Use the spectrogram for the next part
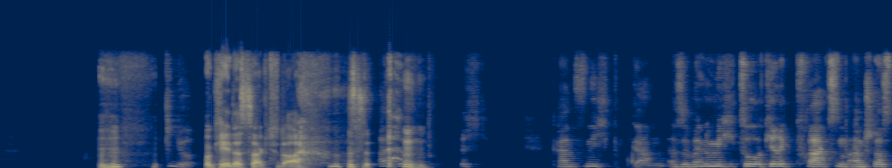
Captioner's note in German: gelächter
